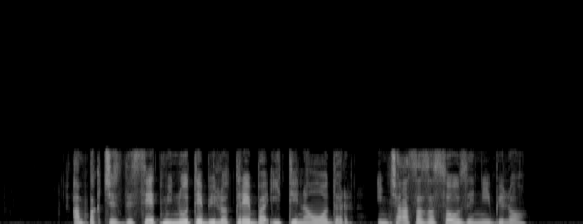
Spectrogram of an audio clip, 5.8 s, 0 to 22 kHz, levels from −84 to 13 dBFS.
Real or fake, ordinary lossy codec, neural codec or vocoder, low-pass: real; none; none; 7.2 kHz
